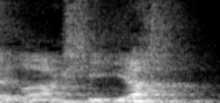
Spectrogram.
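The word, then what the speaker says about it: غاشية: So full word is ghashiyatun. If we stop, we say ghashiyah. Last letter should be pronounced as ha.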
